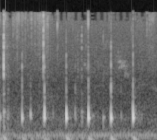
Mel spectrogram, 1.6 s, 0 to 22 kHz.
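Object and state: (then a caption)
Hollow borer-damaged tree trunk. A borer-infested tree trunk is tapped seven times near a crack where the borers entered, each tap a short, dull, hollow knock centered around 520 Hz with almost no ring. The hollow sound comes from a large cavity inside, where the insects are nesting in soft, rotten wood.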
